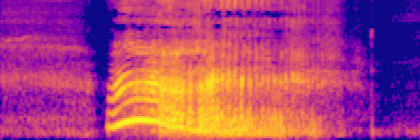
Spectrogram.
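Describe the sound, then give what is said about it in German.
A person imitates a horse's whinny with their voice, a loud, rising then wavering neigh lasting about a second before trailing off into breathy noise. “Pferd.”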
